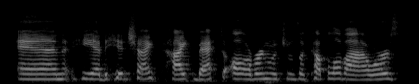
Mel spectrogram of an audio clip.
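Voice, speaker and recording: A woman with a strong Southern accent, high pitch, bright, sharp tone and monotone, flat intonation at a fairly quick pace. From Georgia (Rome), US South. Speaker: podcast guest, hosts' mother. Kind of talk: casual chat.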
